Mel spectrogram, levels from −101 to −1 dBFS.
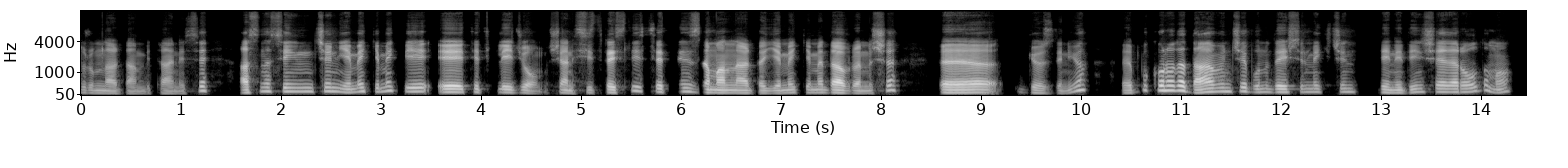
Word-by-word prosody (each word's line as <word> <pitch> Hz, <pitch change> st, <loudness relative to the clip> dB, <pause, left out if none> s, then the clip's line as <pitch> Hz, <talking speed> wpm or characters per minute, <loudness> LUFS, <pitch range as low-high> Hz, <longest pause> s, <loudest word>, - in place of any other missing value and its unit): durumlardan 95 Hz, -6 st, -8 dB
1 -, -, -20 dB
tanesi. 90 Hz, -, -7 dB, 0.3 s
Aslında 165 Hz, +9 st, -1 dB
senin 165 Hz, 0 st, -3 dB
için 165 Hz, +2 st, -2 dB
yemek 145 Hz, +4 st, -2 dB
yemek 190 Hz, +6 st, -5 dB
bir, 160 Hz, 0 st, +1 dB
eee, 135 Hz, -1 st, +8 dB
tetikleyici 130 Hz, -3 st, -2 dB
olmuş, 95 Hz, +6 st, -8 dB
yani, 110 Hz, -4 st, -1 dB
stresli 120 Hz, -, 0 dB
hissettiğin 155 Hz, -2 st, -4 dB
zamanlarda 110 Hz, -6 st, +1 dB
yemek 105 Hz, +5 st, -3 dB
yeme 120 Hz, -1 st, -5 dB
davranışı, 105 Hz, -, +3 dB, 0.5 s
eee, 120 Hz, +1 st, +6 dB, 0.2 s
gözleniyor. 115 Hz, -, -7 dB, 0.4 s
Eee, 110 Hz, +4 st, -8 dB
bu 215 Hz, -, -10 dB
konuda 205 Hz, -3 st, +3 dB
daha 140 Hz, +6 st, +5 dB
önce 165 Hz, -1 st, -5 dB
bunu 135 Hz, 0 st, -9 dB
değiştirmek 135 Hz, +1 st, -3 dB
için 145 Hz, 0 st, -12 dB, 0.3 s
denediğin 120 Hz, +3 st, -3 dB
şeyler 140 Hz, -1 st, +1 dB
oldu 165 Hz, +9 st, -4 dB
mu? 135 Hz, +5 st, -8 dB
130 Hz, 135 wpm, -25 LUFS, 110-160 Hz, 0.5 s, eee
